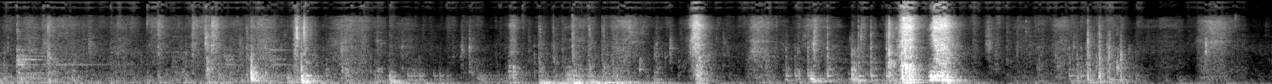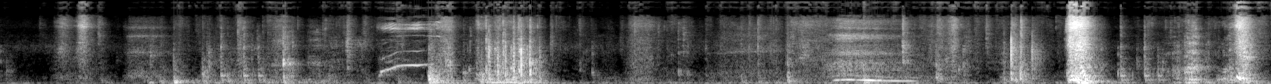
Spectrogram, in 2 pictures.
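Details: Several short, sharp sneezes from dogs in a small room in the morning, with scuffling and a brief whine between them.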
